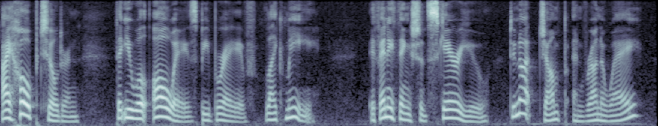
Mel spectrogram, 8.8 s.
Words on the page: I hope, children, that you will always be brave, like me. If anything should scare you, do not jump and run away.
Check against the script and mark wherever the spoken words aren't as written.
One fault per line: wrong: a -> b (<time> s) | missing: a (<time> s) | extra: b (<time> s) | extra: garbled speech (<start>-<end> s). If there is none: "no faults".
no faults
